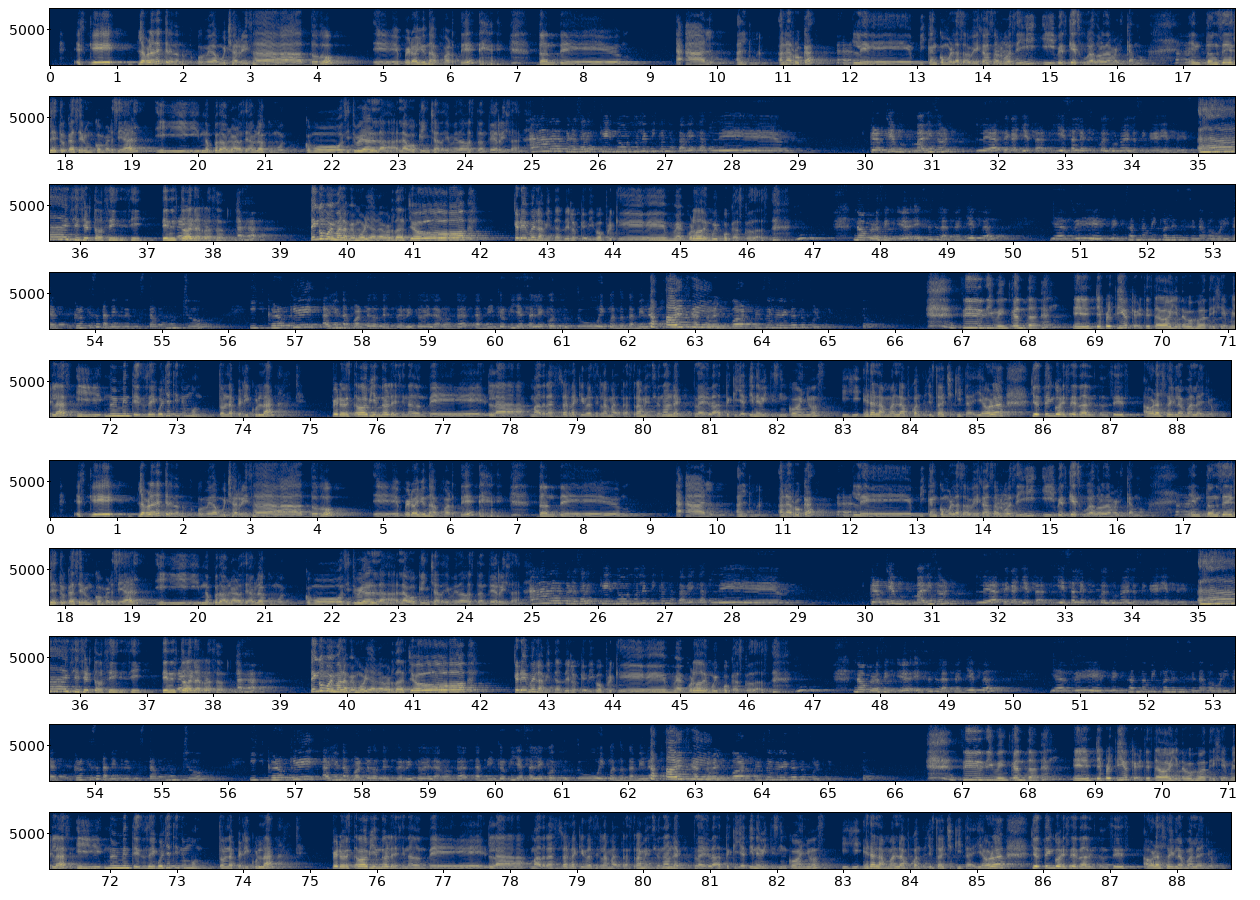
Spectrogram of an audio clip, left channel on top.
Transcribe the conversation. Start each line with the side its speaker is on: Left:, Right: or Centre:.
Left: Es que la verdad entrenando un poco me da mucha risa todo, eh, pero hay una parte <laughs> donde mm, al, al- a la roca
Right: Ajá,
Left: le pican como las abejas
Right: ajá.
Left: o algo así y ves que es jugador de americano.
Right: ajá.
Left: Entonces le toca hacer un comercial y no puede hablar, o sea, habla como, como si tuviera la, la boca hinchada y me da bastante risa.
Right: Ah, pero ¿sabes qué? No, no le pican las abejas, le... Creo que Madison le hace galletas y es alérgico a alguno de los ingredientes.
Left: Ah, sí es cierto, sí, sí, sí, tienes
Right: Y ahí
Left: toda
Right: es...
Left: la razón.
Right: lo- Ajá,
Left: Tengo
Right: y ahí
Left: muy mala
Right: es-
Left: memoria, la verdad. Yo créeme la mitad de lo que digo porque me acuerdo de muy pocas cosas. <laughs>
Right: <laughs> No, pero sí, e- es el de las galletas. Y a ver, pensando a mí cuál es mi cena favorita, creo que eso también me gusta mucho. Y creo que hay una parte donde el perrito de la roca también creo que ya sale con tutú y cuando también le,
Left: Ay,
Right: le arregla
Left: sí,
Right: todo el cuarto, él se lo deja súper bonito.
Left: sí, sí, sí, me encanta. Este, pero te digo que ahorita estaba viendo Ojo de Gemelas y no inventes, o sea, igual ya tiene un montón la película, pero estaba viendo la escena donde la madrastra, la que iba a ser la madrastra, menciona
Right: Ujú.
Left: la, la edad de que ya tiene 25 años y era la mala cuando yo estaba chiquita y ahora yo tengo esa edad, entonces ahora soy la mala yo.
